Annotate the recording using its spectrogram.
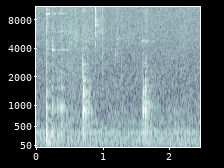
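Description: A spoon knocking and scraping against a metal measuring cup while sour cream is scooped out: three short, light clinks spread across the two seconds.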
